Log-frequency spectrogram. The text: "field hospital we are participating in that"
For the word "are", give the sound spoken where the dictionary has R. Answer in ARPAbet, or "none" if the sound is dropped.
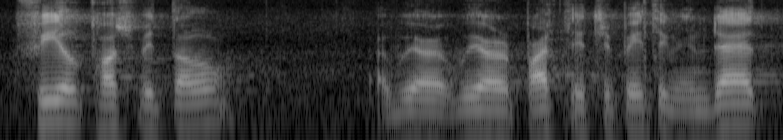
W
